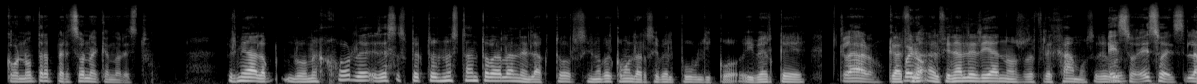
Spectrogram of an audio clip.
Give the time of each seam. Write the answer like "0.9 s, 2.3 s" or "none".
none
